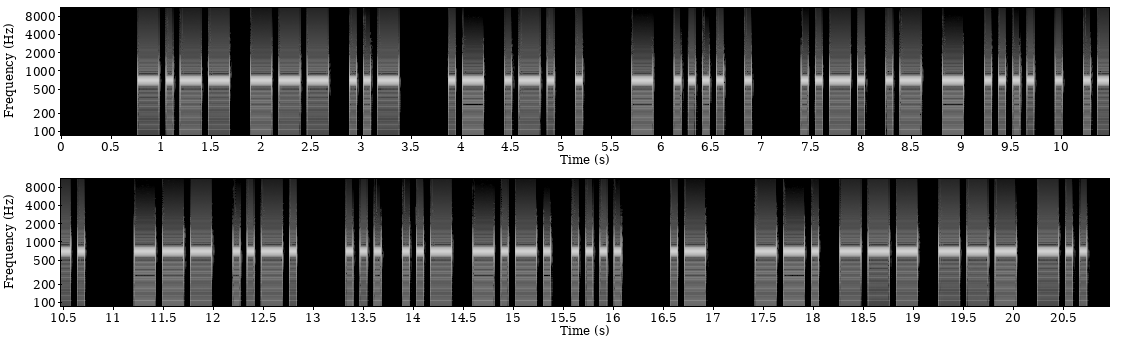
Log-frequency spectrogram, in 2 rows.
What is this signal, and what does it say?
Morse code, heard as a keyed tone, about 17 wpm, 700 Hz. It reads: YOU ARE THE FATHER OF SUCH A GOOD
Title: Sentences from Top 1500 Words 17wpm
